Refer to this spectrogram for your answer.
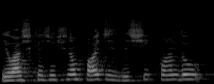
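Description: A woman in her thirties with a Bahian Brazilian accent, telling her story in a casual interview in a lively, encouraging way. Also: a little high, fast talker. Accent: Bahian Brazilian Portuguese. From Salvador, Bahia, Brazil. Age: 30s. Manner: animated storyteller, acts out quoted dialogue, encouraging. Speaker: interviewee, psychologist living abroad.

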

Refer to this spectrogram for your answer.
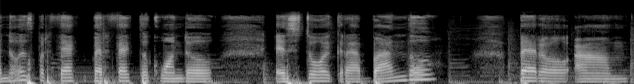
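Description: A native English speaker talking casually and haltingly in a voice message, searching for words. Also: medium pitch.

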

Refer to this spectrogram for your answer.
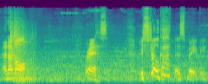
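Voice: mid-range voice, very animated, takes it slowly, over music. A stage performer talking in a theatrical, grandiose, self-dramatizing way, first from a car parked in a lot and then in a small restaurant. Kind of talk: comedic mockumentary talk.

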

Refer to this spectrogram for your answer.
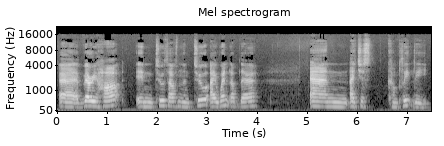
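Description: Slow, thoughtful woman language teacher. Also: on the low side, steady tone. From Greenland and Denmark. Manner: slow, halting, thoughtful with many restarts. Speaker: Greenlandic language instructor. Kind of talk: casual interview conversation. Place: office in a theatre building.

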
